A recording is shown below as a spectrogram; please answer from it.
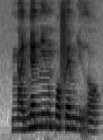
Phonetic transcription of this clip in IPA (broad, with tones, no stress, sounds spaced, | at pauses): ŋ a˨ ɲ a˦ ɲ ĩ˦ ɾ ũ˦ p ɔ˦ f ɛ˦ m i˨ r ɔ˨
